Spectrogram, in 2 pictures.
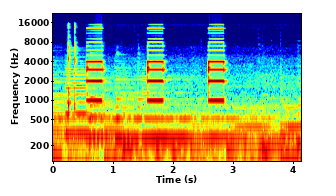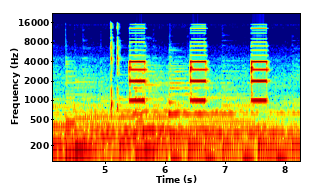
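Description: The game's buzzer sounds two sets of three short, evenly pitched electronic beeps, each set coming just after a short click. The beeps are about a second apart and are the loudest sound, over quieter background guitar music.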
